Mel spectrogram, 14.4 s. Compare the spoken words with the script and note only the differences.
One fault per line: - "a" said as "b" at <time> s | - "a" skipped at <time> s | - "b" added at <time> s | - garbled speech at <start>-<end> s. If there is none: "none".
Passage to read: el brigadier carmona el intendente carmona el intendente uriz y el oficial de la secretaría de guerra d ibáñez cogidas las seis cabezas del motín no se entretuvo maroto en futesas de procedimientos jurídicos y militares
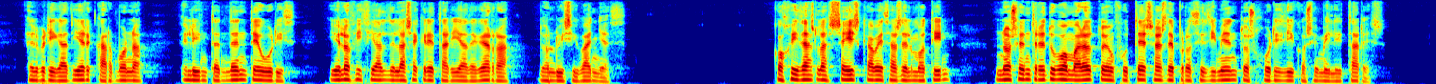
- "carmona el intendente" skipped at 2.6 s
- "luis" added at 5.5 s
